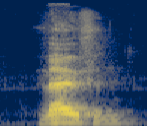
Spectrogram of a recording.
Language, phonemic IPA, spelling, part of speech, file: Dutch, /ˈʋœy̯və(n)/, wuiven, verb, Nl-wuiven.ogg
- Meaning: 1. to wave 2. to beckon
